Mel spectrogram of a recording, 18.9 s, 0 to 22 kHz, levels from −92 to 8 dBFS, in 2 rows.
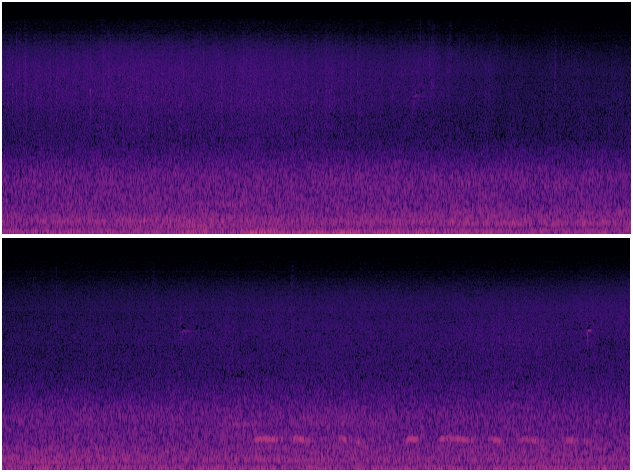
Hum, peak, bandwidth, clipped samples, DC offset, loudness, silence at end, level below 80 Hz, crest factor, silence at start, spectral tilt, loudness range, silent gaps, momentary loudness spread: none; -30 dBFS; 16.5 kHz; under 0.1%; under 0.1%; -47 LUFS; 0 s; -52 dBFS; 16 dB; 0 s; -4.5 dB/octave; 2 LU; none; 3 LU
